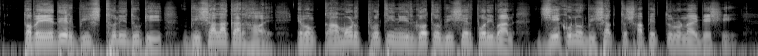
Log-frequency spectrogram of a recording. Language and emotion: Bengali, neutral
